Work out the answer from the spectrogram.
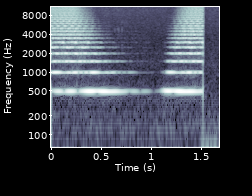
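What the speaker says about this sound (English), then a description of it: "now you can just cut away the high frequencies" A synth oscillator holds a steady harmonic-rich tone while a low-pass filter sweeps its upper partials away and then opens back up. It plays alone for about a second and a half and then cuts off.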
